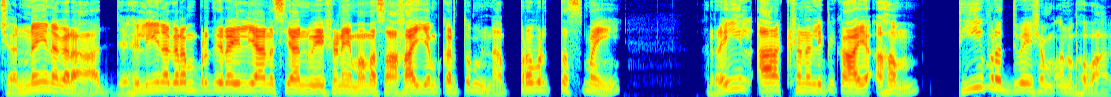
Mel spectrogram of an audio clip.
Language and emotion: Sanskrit, disgusted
